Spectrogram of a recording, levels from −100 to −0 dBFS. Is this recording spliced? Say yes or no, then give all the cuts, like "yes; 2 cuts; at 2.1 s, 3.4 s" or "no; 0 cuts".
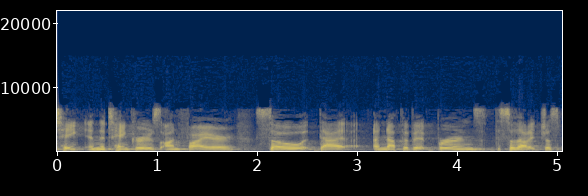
yes; 1 cut; at 1.6 s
